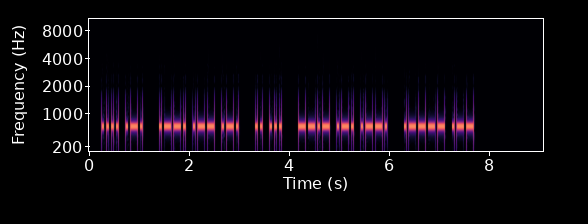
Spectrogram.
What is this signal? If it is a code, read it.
Morse code, heard as a keyed tone, about 25 wpm, 700 Hz. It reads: HR PWR IS QRP 1W
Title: Common QSO Phrases 25wpm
